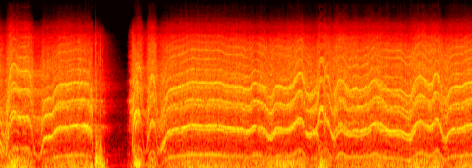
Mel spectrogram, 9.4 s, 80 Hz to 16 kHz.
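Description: Cinelog 35 FPV drone's brushless motors and propellers whining, recorded on board, the pitch rising and falling with the throttle. About two seconds in the motors cut out for a moment, then spool back up.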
